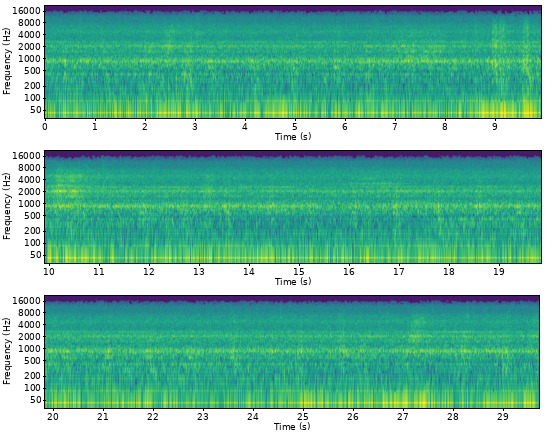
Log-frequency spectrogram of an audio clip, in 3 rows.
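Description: Hankyu 9000 series electric train running at a steady speed, heard on board: a continuous low rumble of wheels on rail with a steady whine held throughout. A few sharper clicks come about a third of the way in and again near the end.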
